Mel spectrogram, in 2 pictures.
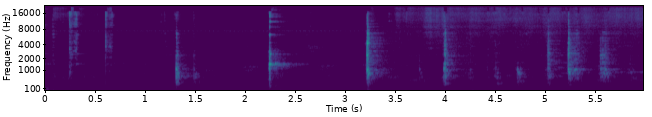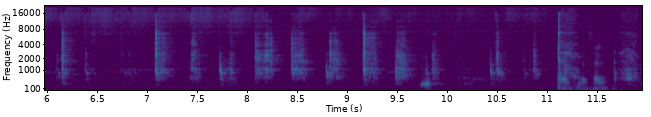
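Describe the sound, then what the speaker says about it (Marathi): Repeated scraping and clinking of a utensil stirring rice grains roasting in a hot pan, a steady rhythmic series of short strokes, close up, with a few pauses early on. "आणि परतून घ्यायचं जरा ब्राऊन कलर येईपर्यंत."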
